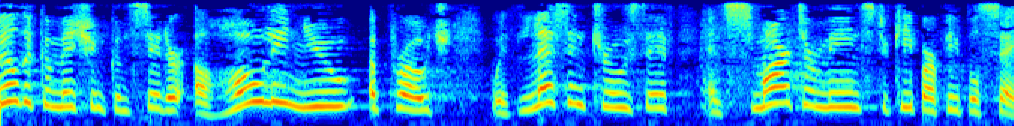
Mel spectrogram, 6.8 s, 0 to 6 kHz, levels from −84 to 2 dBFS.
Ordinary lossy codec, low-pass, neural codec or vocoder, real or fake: none; 5.4 kHz; none; real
